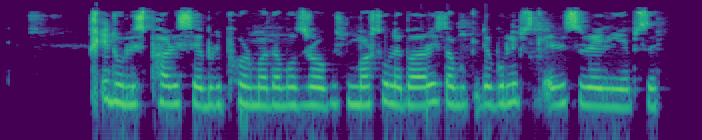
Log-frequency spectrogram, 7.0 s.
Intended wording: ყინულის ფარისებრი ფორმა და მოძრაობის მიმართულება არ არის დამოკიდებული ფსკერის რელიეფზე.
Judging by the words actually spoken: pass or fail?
fail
